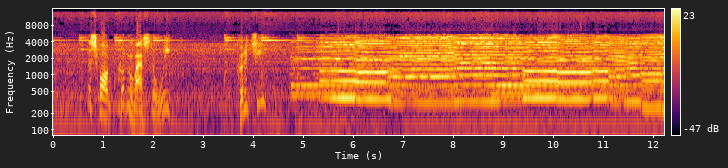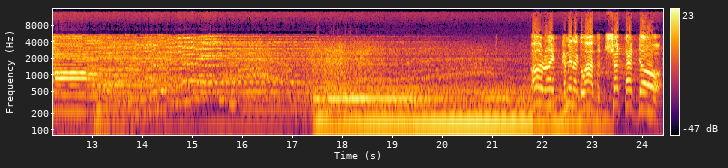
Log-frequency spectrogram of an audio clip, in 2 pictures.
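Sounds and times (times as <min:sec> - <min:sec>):
wavering tones shifting pitch: 0:00.0 - 0:23.6
speech: 0:00.7 - 0:02.5, 0:03.7 - 0:05.5, 0:22.2 - 0:24.4
foghorn blowing: 0:04.8 - 0:23.6.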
